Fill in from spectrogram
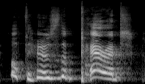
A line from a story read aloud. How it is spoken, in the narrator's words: cried Scrooge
